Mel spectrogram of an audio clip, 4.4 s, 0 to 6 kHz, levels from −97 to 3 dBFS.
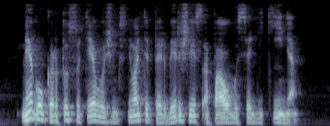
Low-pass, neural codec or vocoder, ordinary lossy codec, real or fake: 5.4 kHz; none; AAC, 48 kbps; real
